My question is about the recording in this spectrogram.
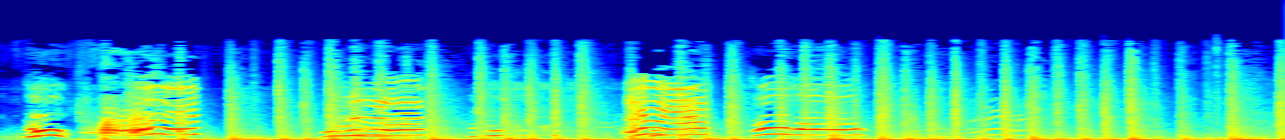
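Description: Background music with a steady low drum beat comes in at the start. Over it, a hyacinth macaw gives several loud calls that rise and fall in pitch in the first few seconds, just after it is launched from the hand to fly.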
